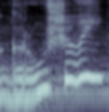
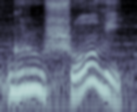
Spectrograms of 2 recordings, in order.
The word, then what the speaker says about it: грушевый: А вот слово «грушевый» может наоборот запутать, потому что в этом слове буквы «ё» нет и не должно быть. Соответственно, говорить «грушовый» неправильно.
